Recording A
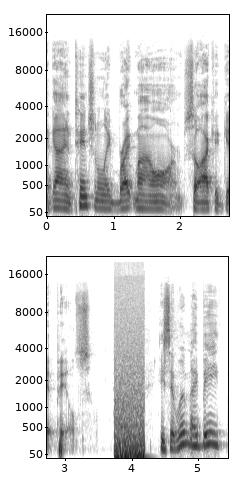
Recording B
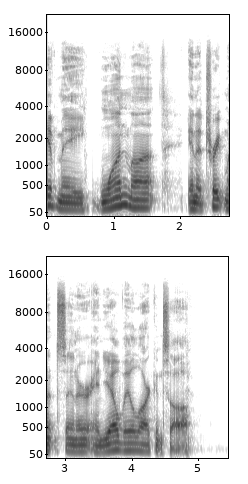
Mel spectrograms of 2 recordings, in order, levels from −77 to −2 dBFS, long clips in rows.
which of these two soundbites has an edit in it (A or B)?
A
